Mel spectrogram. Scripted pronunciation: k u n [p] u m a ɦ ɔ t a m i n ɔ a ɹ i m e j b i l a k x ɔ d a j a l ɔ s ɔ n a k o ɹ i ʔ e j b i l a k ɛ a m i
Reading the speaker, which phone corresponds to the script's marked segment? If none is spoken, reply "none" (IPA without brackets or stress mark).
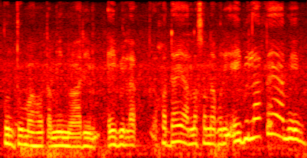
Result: t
